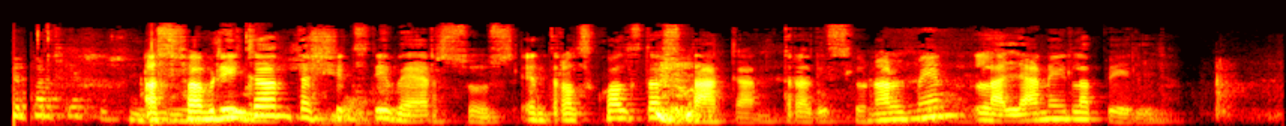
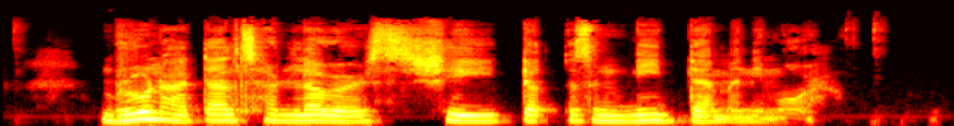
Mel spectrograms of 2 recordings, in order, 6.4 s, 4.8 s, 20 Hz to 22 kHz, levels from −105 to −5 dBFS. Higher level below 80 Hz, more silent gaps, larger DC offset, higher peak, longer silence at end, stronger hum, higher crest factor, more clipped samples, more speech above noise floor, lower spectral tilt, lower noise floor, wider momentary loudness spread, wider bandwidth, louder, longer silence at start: second, -68 dBFS vs -58 dBFS; neither; neither; about the same, 0 dBFS vs -2 dBFS; second, 0.3 s vs 0.65 s; neither; first, 24 dB vs 18 dB; neither; second, 26 dB vs 34 dB; about the same, -4 dB/octave vs -4 dB/octave; second, -50 dBFS vs -54 dBFS; about the same, 17 LU vs 15 LU; second, 11.5 kHz vs 13 kHz; about the same, -22 LUFS vs -20 LUFS; second, 0.05 s vs 0.5 s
